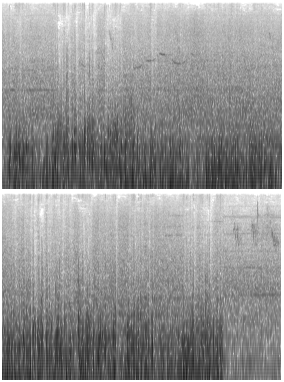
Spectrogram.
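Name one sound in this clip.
A train rumbles in the distance along the tracks.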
